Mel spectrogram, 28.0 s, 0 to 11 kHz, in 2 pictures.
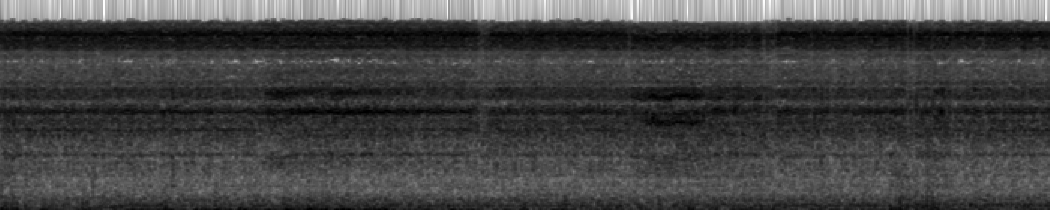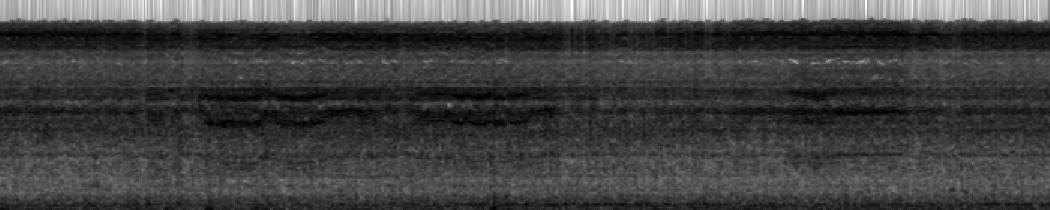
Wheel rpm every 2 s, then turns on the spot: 230, 230, 230, 230, 230, 230, 230, 230, 230, 220, 230, 230, 230, 230.
none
